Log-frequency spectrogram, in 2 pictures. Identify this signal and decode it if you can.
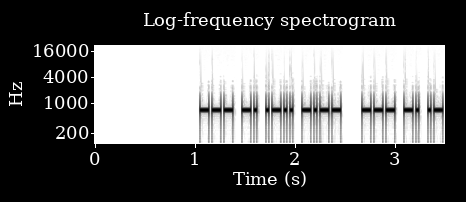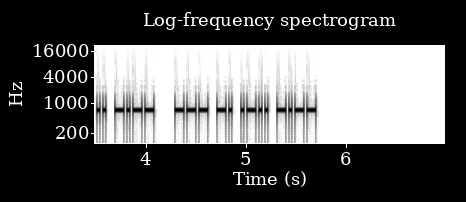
Morse code, heard as a keyed tone, about 40 wpm, 700 Hz. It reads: ONLY ONLY ONLY
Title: Top 300 Words Repeated 40wpm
